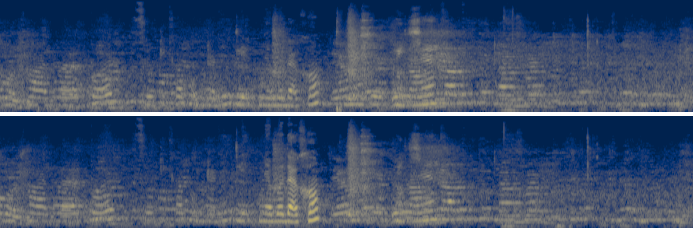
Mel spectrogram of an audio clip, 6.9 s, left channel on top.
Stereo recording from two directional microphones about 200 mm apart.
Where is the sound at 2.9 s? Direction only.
45° right (ahead or behind).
